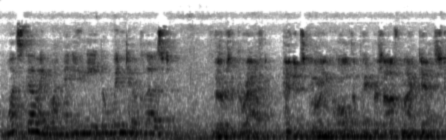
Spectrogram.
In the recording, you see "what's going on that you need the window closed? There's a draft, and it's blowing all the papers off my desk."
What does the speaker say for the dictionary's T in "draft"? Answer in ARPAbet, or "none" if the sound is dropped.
T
